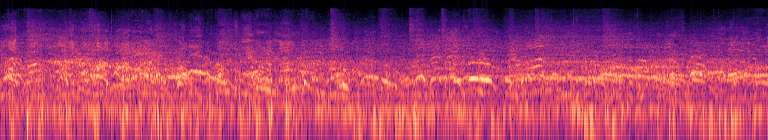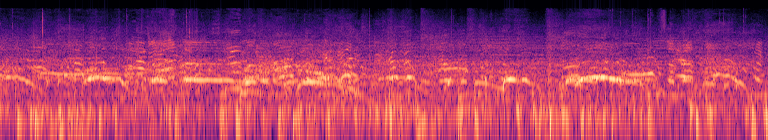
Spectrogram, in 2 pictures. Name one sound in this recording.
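Many young men shout and cheer with excitement close by, outdoors.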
